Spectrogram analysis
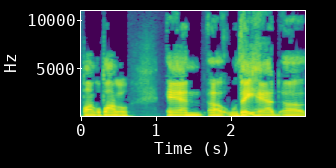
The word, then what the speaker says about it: Pago Pago: is uh is pronounced pongo pongo it's spelled pago pago it's pronounced pongo pango and uh they had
